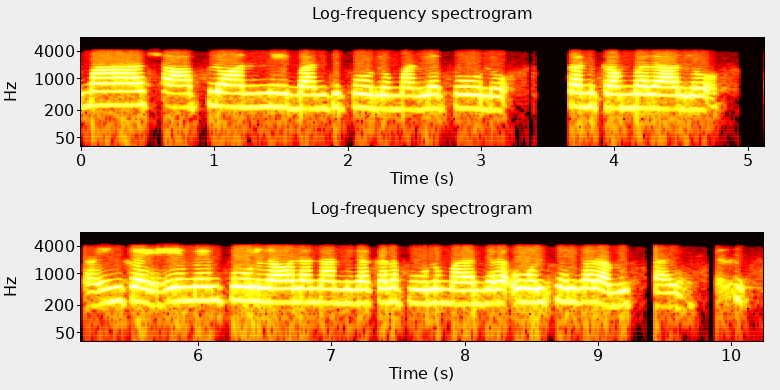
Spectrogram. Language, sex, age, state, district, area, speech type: Telugu, female, 45-60, Andhra Pradesh, Srikakulam, rural, conversation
